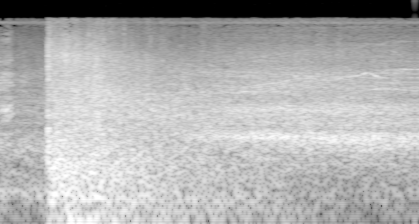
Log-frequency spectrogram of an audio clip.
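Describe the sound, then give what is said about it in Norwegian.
The first explosion of the Paris attacks booms suddenly at a football stadium, its deep rumble echoing and slowly fading, with a constant crowd murmur continuing underneath as the match carries on. “jeg så nettopp en vine med det her drønnet på en fotballstadion. Det første drønnet.”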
